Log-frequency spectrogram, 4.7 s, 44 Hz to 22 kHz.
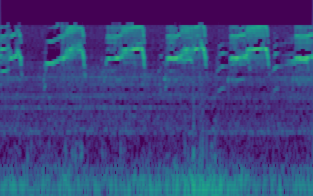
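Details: Bald eagles calling loudly together at their pasture nest tree in Southwest Florida, pair plus two eaglets, spring 2022, nest camera: five rising-and-falling shrill piping notes in quick regular sequence, with steady low rumble beneath.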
